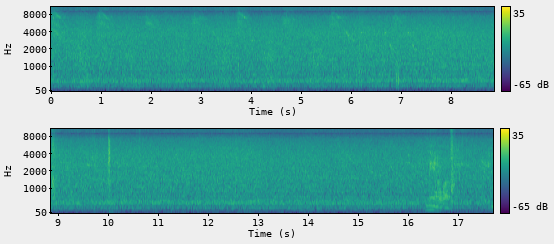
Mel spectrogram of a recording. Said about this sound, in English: There's a gajillion bees out here.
